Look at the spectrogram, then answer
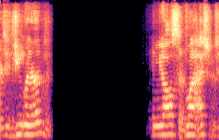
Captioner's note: muted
